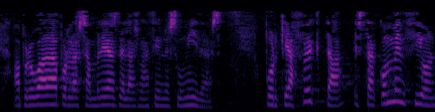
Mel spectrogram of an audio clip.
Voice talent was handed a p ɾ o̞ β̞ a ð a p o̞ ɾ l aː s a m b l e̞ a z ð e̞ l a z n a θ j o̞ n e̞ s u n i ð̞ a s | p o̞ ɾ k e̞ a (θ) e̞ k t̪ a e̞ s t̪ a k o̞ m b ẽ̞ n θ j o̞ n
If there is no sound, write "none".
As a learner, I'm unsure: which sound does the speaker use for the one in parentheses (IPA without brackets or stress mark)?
f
